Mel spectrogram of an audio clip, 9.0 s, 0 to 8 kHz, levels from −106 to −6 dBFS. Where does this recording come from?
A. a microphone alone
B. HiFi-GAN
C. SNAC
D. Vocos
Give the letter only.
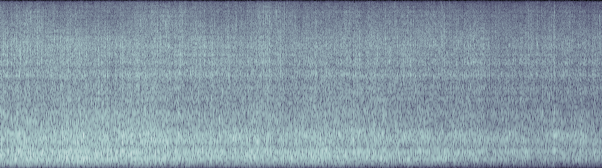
A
